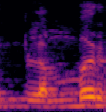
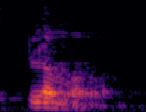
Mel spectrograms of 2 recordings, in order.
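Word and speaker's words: plumber: अब ये प्लम्बर नहीं है, वो हमारी, हम जैसा पढ़ते हैं वैसे ही उठा लेते हैं और वो प्लम्बर बोलने लग जाते हैं. But right now, right pronunciation now you know is प्लमर.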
